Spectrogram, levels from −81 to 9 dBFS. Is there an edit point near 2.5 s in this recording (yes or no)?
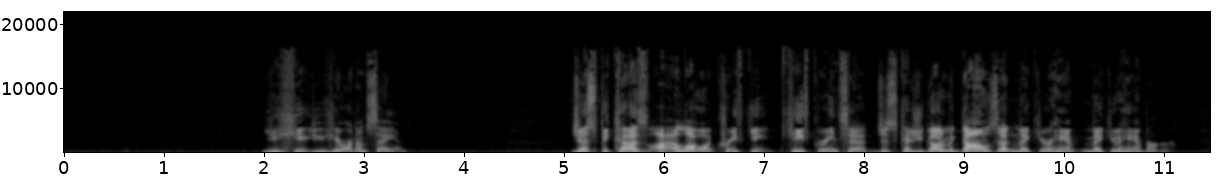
yes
